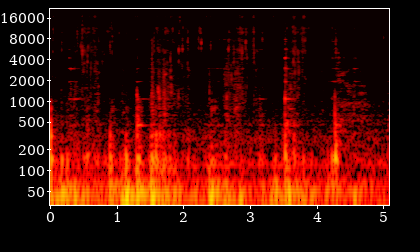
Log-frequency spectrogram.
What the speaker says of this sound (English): Toss until all the wings are totally covered.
